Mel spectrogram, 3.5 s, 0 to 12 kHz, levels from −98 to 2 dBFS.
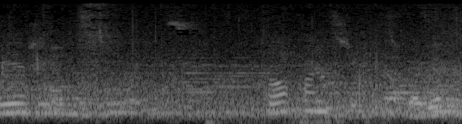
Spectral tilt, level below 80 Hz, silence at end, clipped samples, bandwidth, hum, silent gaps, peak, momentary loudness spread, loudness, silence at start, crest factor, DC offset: -6.5 dB/octave; -72 dBFS; 0 s; under 0.1%; 11.5 kHz; none; none; -30 dBFS; 10 LU; -47 LUFS; 0 s; 16 dB; under 0.1%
